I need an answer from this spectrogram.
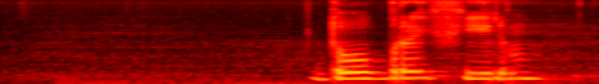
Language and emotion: Russian, neutral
